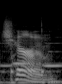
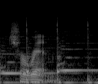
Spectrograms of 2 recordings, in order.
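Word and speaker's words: Cherrim: It's Cherim with the stress on the first syllable, not Cherim.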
